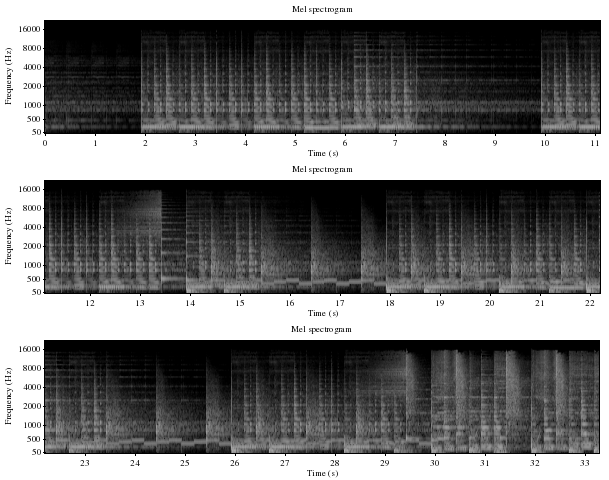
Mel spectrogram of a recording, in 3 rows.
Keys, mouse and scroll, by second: 0.6-0.9 alt+scroll down 1, 1.6-3.0 scroll down 1, 3.8 click, 10.2 alt+click, 15.7 click, 18.9 click, 20.5 click, 24.1 click, 30.8 click, 32.9 click.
